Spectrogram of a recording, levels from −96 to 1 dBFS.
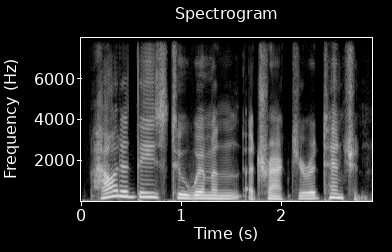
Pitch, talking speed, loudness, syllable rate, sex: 165 Hz, 165 wpm, -17 LUFS, 5.2 syllables/s, male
